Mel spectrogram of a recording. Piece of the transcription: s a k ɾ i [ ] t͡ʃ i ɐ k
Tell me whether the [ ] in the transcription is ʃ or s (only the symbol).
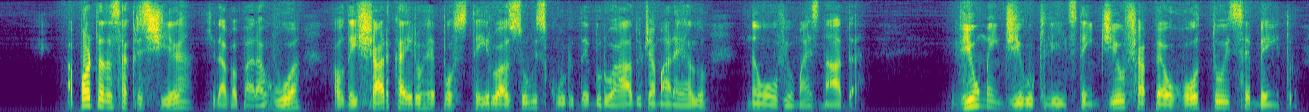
s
